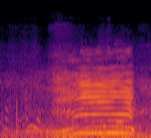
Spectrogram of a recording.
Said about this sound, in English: So what's happening right now is behind us, the cows are noisy because they want to be moved onto this area.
